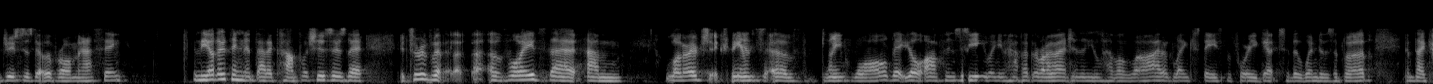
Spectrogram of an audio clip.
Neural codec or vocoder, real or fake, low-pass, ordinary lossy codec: codec, 24 kHz, 1.5 kbps, HILCodec; fake; 5.4 kHz; Opus, 32 kbps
